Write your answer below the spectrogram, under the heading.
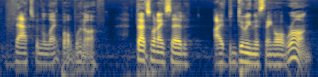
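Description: Vocal fry runs through this man's fairly low-pitched voice. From Staten Island, New York. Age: 40s. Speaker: videographer. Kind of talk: casual chat. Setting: studio.

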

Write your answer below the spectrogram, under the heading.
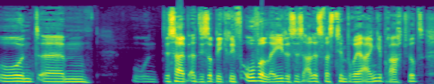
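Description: This man has a medium pitch and fairly even intonation. He speaks at a fairly slow pace. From Germany. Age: 50s. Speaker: football event production manager. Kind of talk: interview. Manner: halting, many fillers.

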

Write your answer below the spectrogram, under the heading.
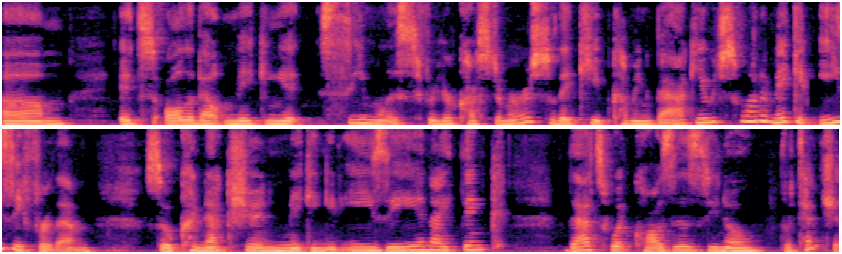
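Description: A woman with a New York accent, medium pitch, somewhat breathy, dark, mellow tone, lively intonation, and moderate pace. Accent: New York American. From New York, Long Island. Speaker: dance fitness instructor. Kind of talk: casual interview. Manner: hesitant, many fillers.

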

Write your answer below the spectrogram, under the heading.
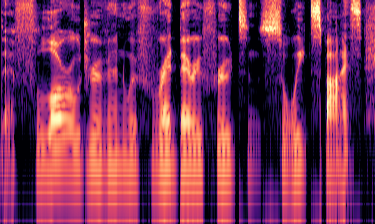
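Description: In a normal speaking voice, a woman talks at a fairly slow pace and a medium pitch. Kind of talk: casual educational monologue. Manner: casual, chatty, laughs often.

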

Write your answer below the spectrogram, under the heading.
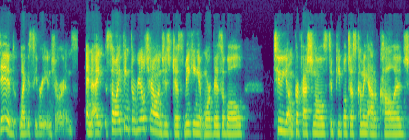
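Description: A woman's ordinary speaking voice at a medium pitch, with fairly even intonation. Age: 30s. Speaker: corporate lawyer. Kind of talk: interview.

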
